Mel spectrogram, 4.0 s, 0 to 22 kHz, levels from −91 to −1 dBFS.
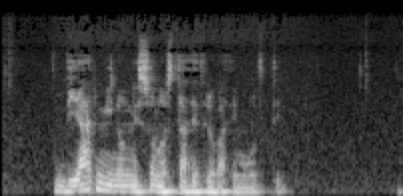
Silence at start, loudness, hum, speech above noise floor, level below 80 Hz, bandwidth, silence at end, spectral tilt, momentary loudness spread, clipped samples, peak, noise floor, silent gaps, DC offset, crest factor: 0.55 s; -17 LUFS; none; 39 dB; -44 dBFS; 11.5 kHz; 0 s; -6 dB/octave; 15 LU; under 0.1%; -2 dBFS; -55 dBFS; none; under 0.1%; 16 dB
